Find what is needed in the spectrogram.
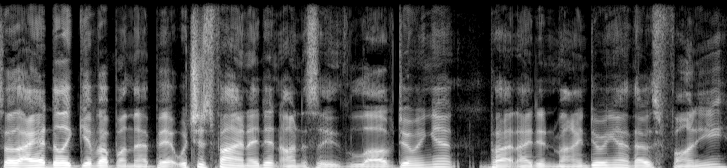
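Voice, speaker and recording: Using an unremarkable speaking voice, a man with an American accent talks at a medium pitch and a fairly quick pace with ordinary pitch variation. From Massachusetts. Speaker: comedian and podcast co-host. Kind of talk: casual chat.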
